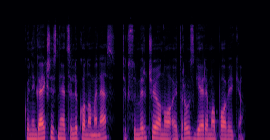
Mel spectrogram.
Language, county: Lithuanian, Alytus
